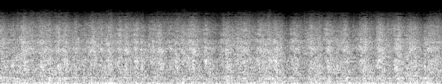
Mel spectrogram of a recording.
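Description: Steam-hauled freight train of open wagons rolling past, wheels clattering over rail joints amid a steady hiss of steam.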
